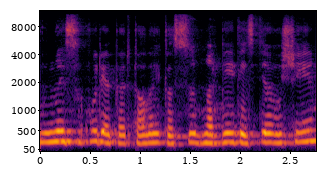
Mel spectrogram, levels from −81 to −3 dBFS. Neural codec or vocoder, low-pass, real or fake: codec, 32 kHz, 1.9 kbps, SNAC; 10.8 kHz; fake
